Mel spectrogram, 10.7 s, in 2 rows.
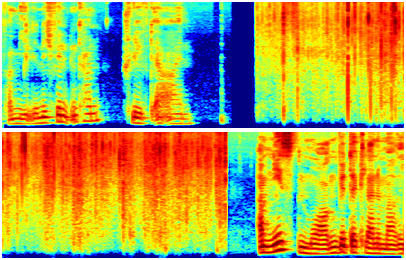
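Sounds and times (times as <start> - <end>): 
speech: 0.1 - 2.6, 8.8 - 10.7
dry leaves rustling and crackling: 3.4 - 8.4.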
